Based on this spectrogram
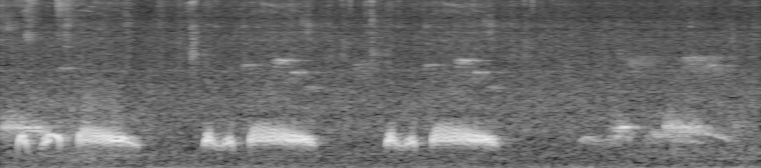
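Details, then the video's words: Spotted dove calls insistently to train another bird: loud low coos in quick succession, each a stuttered double note run into a long mellow coo, three phrases then softer trailing notes, with faint chirping behind. "Cu Gáy THÚC GÙ Siết Bổi Đẳng Cấp/ Kích Mồi Tập Bổi Căng Đét"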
